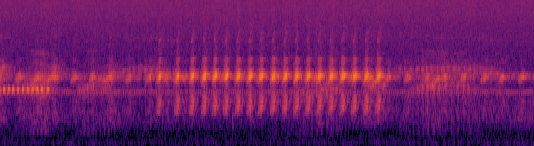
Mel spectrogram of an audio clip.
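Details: Mid-April night at a pond in north-east Italy: one loud volley of quick, evenly spaced tree frog croaks about two seconds long, quieter croaking before and after, and mole crickets trilling steadily in the background.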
